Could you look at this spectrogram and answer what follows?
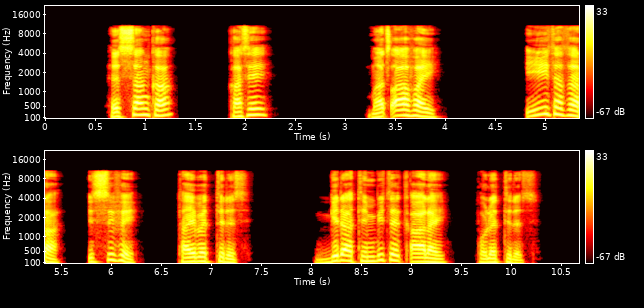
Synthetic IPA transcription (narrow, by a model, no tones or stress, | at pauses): hɛsːɐŋkːɐ | kɐsɛ | mɐt͡sʼaːfɐj | iːt̪ɐt̪̬ɐɾɐ | ɪsːɪfɛ | t̪ɐjbɛt̪ːɪd̪ɛs | ɡɪd̪ɐt̪ɪmbɪt̪ɛkʼaːlɐj | pɔlɛt̪ːɪd̪ɛs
